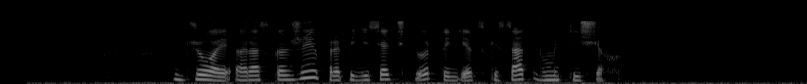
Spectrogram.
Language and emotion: Russian, neutral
